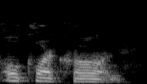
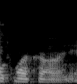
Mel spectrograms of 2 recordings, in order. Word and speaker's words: Ó Corcoráin: Sean O'Corcoran. – Okay. – Yeah, perfect. O'Corcoran, yeah. It's the Irish version of my name. The English version is Sean Corcoran, but I don't use that.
